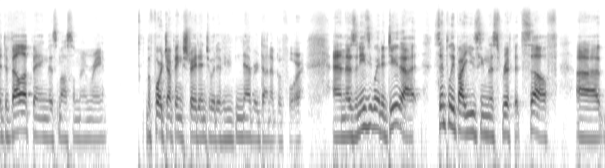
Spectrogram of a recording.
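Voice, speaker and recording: A man's voice: mid-range voice, a bit bright. A man teaching a guitar lesson, explaining step by step in an easygoing way with plenty of fillers. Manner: counts beats aloud while playing. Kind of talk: casual instructional explanation. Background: electric guitar playing.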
